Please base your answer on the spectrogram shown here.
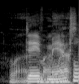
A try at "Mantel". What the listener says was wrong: Oh, not Mon. It's Man.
